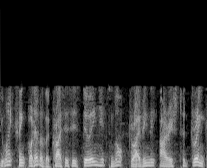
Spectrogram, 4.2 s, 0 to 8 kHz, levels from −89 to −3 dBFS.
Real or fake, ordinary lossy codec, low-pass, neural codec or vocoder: real; AAC, 16 kbps; 7.2 kHz; none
